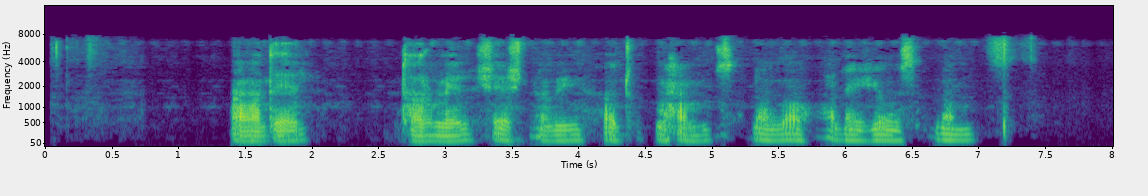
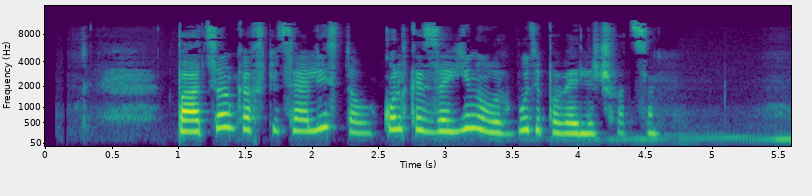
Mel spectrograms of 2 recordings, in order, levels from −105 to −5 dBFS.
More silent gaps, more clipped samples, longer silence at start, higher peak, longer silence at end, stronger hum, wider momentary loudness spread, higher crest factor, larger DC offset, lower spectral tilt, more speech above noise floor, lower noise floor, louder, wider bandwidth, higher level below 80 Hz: neither; neither; second, 0.05 s vs 1 s; about the same, -4 dBFS vs -4 dBFS; first, 0.6 s vs 0 s; neither; second, 11 LU vs 15 LU; about the same, 24 dB vs 20 dB; neither; about the same, -3 dB/octave vs -4 dB/octave; first, 46 dB vs 31 dB; first, -73 dBFS vs -54 dBFS; second, -27 LUFS vs -24 LUFS; second, 8.2 kHz vs 11.5 kHz; first, -60 dBFS vs -76 dBFS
